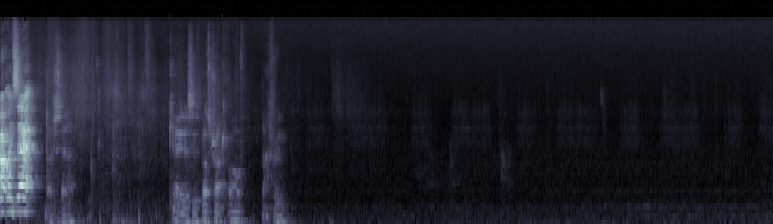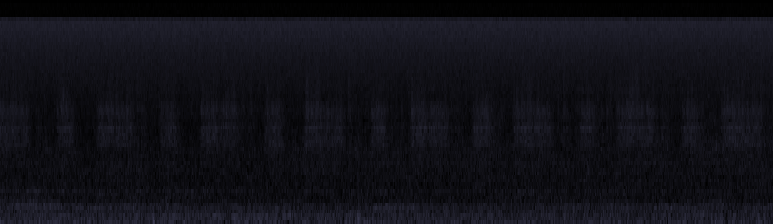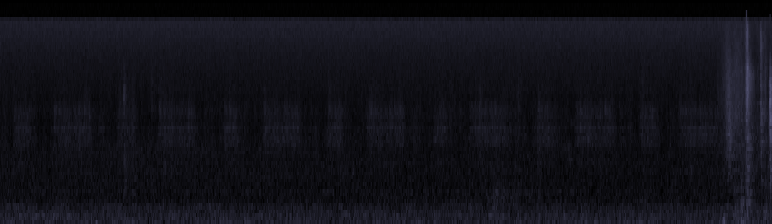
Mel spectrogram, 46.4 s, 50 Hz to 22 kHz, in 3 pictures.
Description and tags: BUZZ TRACKTBATHROOM 1
Ok so most of these tracks in this pack have either been recorded whilst I have been on set so the names are reflective of the time and character location of the film it was originally recorded for.
Recorded with a Sennheiser MKH 416T, SQN 4s Series IVe Mixer and Tascam DR-680 PCM Recorder.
